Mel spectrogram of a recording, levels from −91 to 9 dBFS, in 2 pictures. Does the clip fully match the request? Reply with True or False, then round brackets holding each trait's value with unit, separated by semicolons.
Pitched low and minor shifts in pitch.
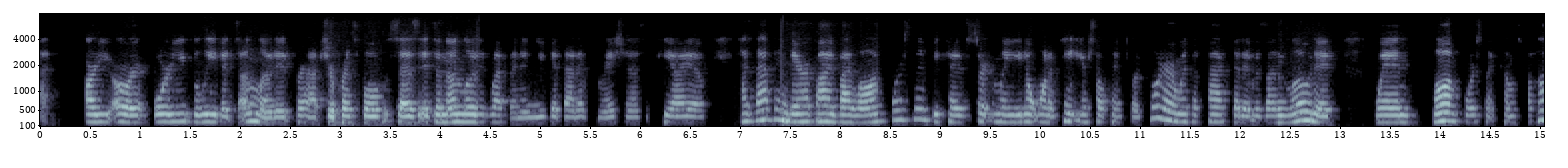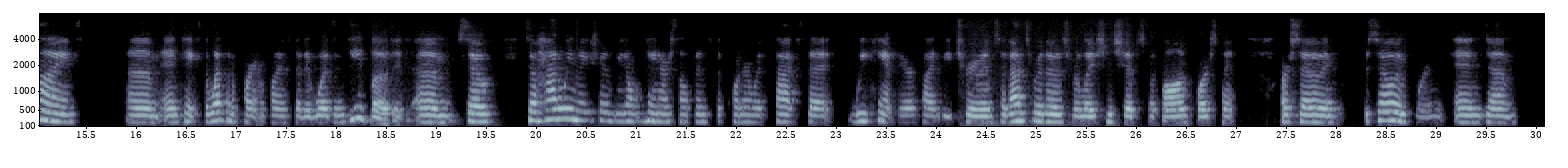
False (185 Hz; 2.1 semitones)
